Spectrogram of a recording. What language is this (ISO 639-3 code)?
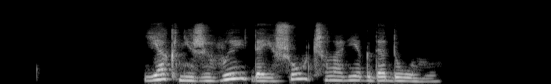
bel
